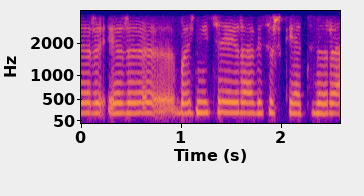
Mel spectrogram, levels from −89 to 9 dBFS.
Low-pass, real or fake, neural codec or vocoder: 3.6 kHz; fake; vocoder, 44.1 kHz, 128 mel bands every 256 samples, BigVGAN v2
